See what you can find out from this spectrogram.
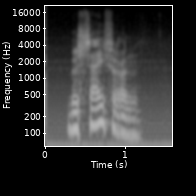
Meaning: to compute, to calculate
- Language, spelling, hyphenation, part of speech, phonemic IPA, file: Dutch, becijferen, be‧cij‧fe‧ren, verb, /bəˈsɛi̯fərə(n)/, Nl-becijferen.ogg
